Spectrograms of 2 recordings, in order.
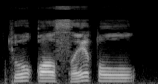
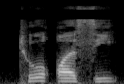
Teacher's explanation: there are two mufakham letters. For example, the qaf and the ta. Both of them are mufakham, both of them are heavy letter, and the sin is in between. So instead of saying tuqasitu, so watch, tuqasi.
